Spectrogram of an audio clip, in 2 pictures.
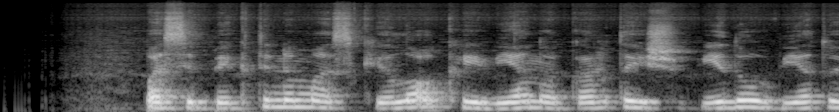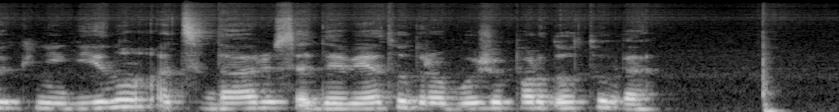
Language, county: Lithuanian, Alytus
